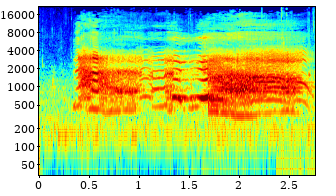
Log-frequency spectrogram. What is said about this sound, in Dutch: maar hij wordt door het hele gezelschap zo afgrijzelijk geslagen dat hij het uitschreeuwt.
